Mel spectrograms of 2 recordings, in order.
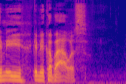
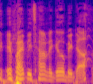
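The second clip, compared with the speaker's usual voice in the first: loud punchline; 2 semitones higher, 8 dB louder than usual. Acted. Punchline telling someone to leave.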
